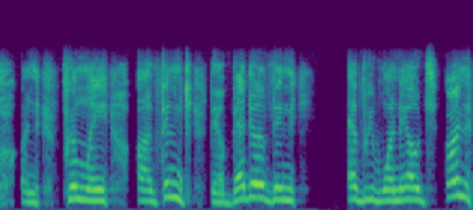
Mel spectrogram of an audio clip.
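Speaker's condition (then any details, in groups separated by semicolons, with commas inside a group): Cerebral palsy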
